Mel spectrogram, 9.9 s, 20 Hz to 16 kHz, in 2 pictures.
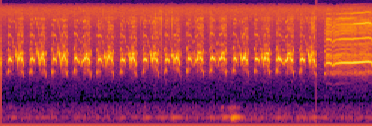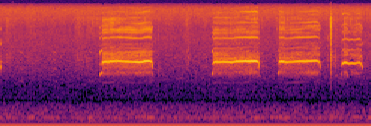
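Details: Osprey calling at the Charlo nest, 24 April 2023, during the sharing of a brown bullhead; rapid chirp series, then longer drawn-out whistles spaced with quiet gaps.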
